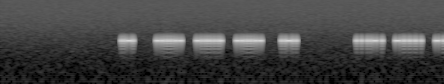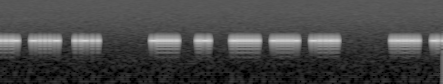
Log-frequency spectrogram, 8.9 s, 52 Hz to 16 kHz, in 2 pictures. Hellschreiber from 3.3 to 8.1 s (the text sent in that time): JPANT B15OR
